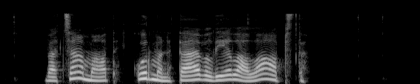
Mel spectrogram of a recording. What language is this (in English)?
Latvian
